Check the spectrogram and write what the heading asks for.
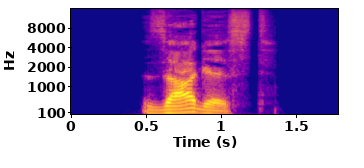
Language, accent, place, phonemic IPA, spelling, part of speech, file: German, Germany, Berlin, /ˈzaːɡəst/, sagest, verb, De-sagest.ogg
- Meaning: second-person singular subjunctive I of sagen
